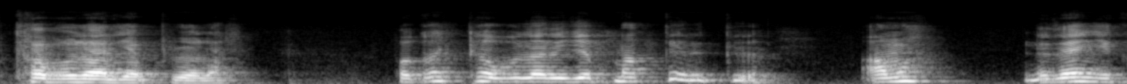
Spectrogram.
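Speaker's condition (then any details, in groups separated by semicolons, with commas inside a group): Cerebral palsy; spastic type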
